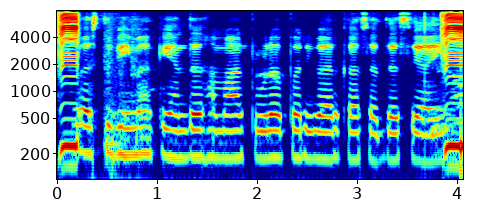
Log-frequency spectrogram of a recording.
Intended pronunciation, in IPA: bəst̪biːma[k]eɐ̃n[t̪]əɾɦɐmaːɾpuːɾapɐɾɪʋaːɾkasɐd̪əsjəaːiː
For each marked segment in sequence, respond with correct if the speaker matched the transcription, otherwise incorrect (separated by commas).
correct, incorrect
